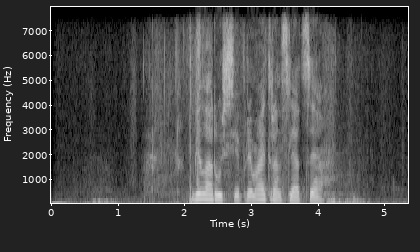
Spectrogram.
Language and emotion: Russian, neutral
